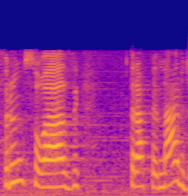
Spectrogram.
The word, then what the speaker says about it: Françoise Trapenard: E nós conversamos também, recebemos aqui hoje, a Françoise Trapenard, assim que se pronuncia.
